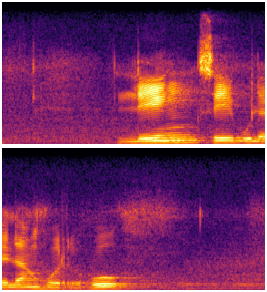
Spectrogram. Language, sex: Southern Sotho, male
